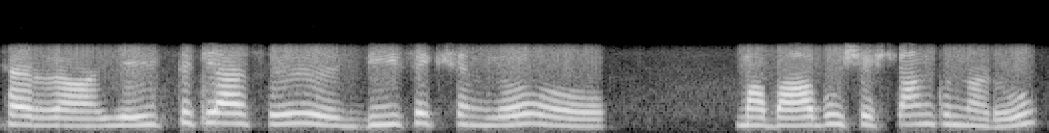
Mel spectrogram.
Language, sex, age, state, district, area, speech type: Telugu, female, 18-30, Andhra Pradesh, Krishna, urban, conversation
